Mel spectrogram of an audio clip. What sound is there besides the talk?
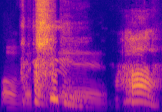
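sneeze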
